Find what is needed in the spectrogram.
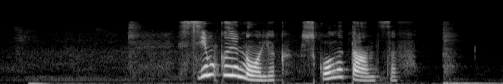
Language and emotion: Russian, positive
